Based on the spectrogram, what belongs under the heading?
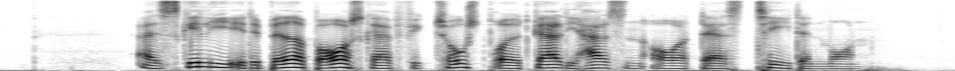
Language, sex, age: Danish, male, 33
